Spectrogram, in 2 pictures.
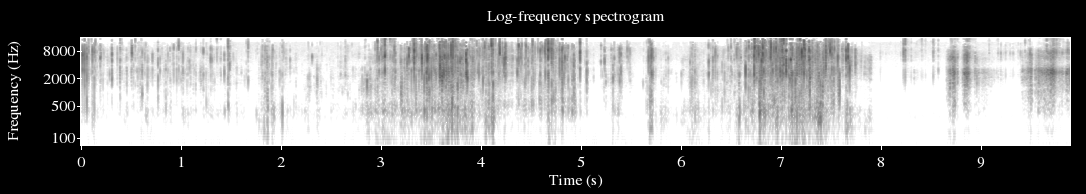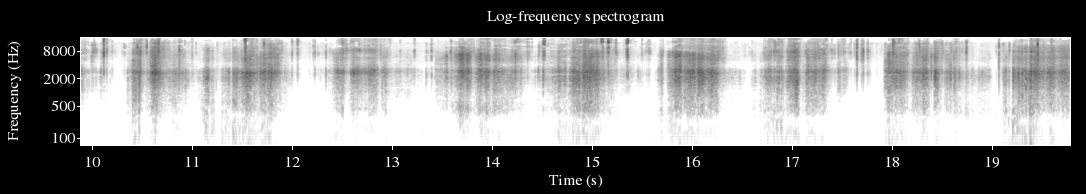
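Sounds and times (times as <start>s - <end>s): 
plastic or paper crinkling and crumpling: 0.0s - 19.7s.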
